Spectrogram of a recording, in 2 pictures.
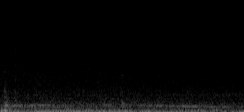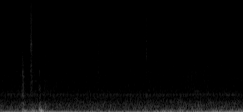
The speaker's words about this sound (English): no, I left the office at a reasonable hour, and now there's a ton of fucking traffic out here.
